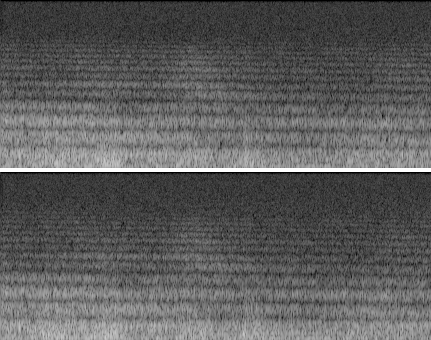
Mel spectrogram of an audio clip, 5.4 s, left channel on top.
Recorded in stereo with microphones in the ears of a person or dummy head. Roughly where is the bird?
No bird in this recording.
